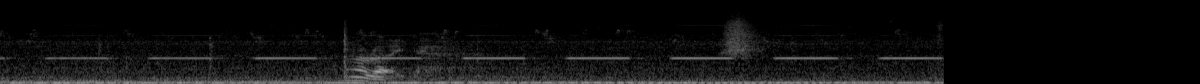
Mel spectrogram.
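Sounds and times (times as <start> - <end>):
low engine rumble: 0.0 - 9.4
reversing alarm beeping: 0.4 - 9.4
short hiss: 7.2 - 7.6.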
